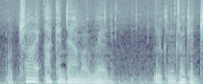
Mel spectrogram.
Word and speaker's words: Akadama: Akadama, it's spelled Akadama, A-K-A-D-A-M-A, and it rhymes with mama. Akadama wines are imported by Suntory International in Los Angeles. Suntory. S-U-N.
